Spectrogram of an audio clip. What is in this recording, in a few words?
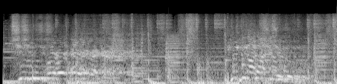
announcer English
